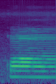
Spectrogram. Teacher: Qafnya kita baca panjang sebanyak 6 harokat.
